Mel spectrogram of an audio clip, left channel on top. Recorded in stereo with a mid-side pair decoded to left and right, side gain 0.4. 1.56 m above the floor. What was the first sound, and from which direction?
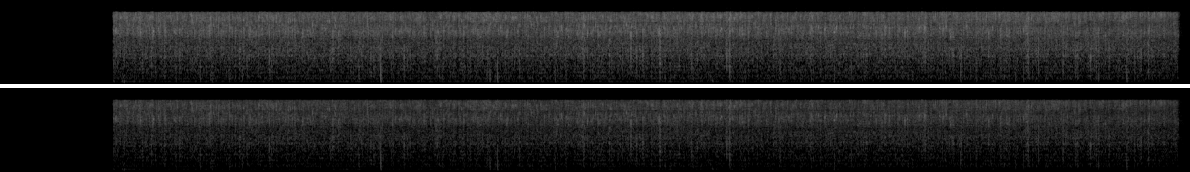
Frying, 45° left.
